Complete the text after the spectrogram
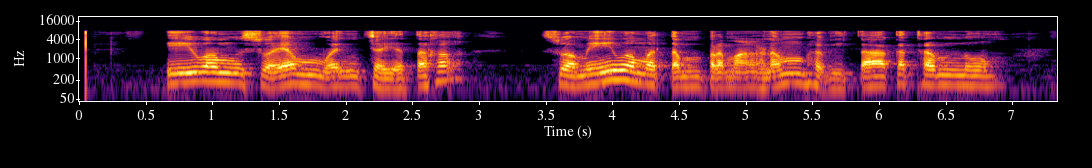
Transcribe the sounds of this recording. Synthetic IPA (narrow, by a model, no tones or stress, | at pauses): eːʋɐmsʋɐjɐmʋɐɲt͡ʃɐjɐt̪ɐɦɐ | sʋɐmeːʋɐmɐt̪ɐmpɾɐmaːɳɐmbʱɐʋit̪aːkɐt̪ʰɐmnu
